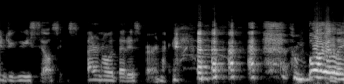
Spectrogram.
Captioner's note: laughing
